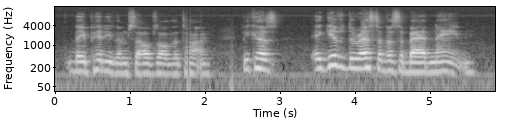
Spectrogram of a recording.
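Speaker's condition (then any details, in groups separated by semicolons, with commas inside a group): Cerebral palsy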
